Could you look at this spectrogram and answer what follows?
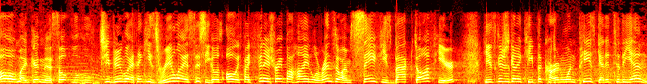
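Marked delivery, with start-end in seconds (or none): none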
